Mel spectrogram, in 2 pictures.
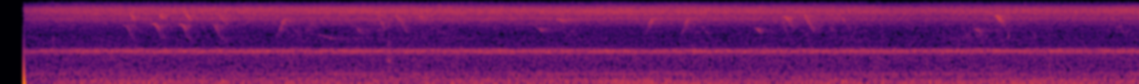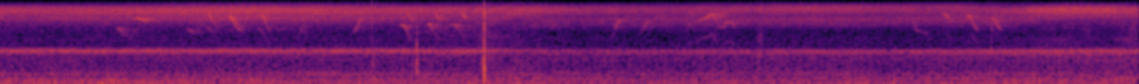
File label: cicadas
